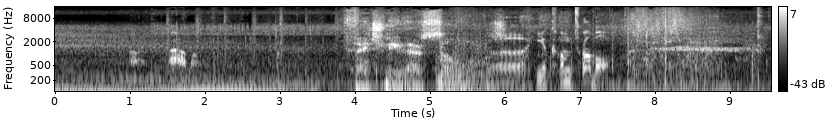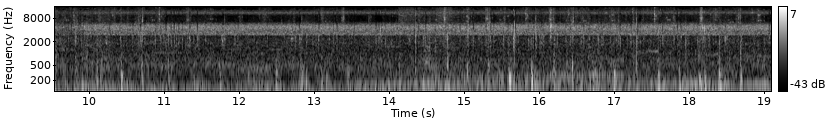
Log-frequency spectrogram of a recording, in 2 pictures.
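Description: Footsteps thud steadily across hard floors.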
